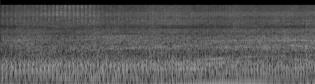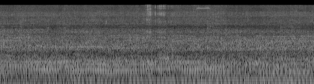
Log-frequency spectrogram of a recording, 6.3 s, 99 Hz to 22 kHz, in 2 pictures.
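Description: A Honda Monkey 50 cc motorcycle engine hums steadily while being ridden, a continuous buzzing drone with wind rush and slight pitch shifts.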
